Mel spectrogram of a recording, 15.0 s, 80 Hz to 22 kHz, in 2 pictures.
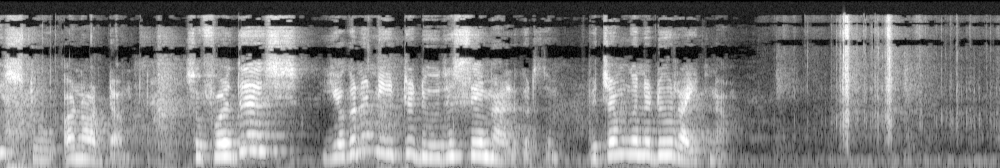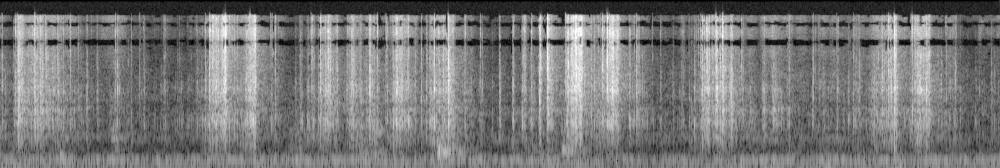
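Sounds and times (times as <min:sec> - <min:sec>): plastic puzzle cube clicking: 0:06.2 - 0:15.0.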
